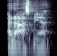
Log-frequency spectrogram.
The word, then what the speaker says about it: anosmia: Anosmia.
